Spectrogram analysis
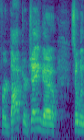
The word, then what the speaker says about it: Django: is silent for Dr Django so when the D is silent it becomes rajengo okay I'm not sure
